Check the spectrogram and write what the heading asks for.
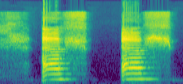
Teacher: ये सिफत हम्स में से है, सिफत हम्स, इसलिए यहाँ पे सिर्फ एयर हवा जारी रहती।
